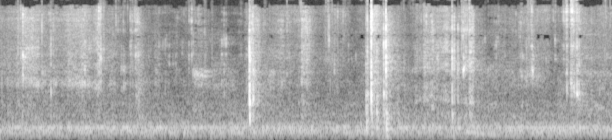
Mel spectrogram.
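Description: A person chewing and biting into crispy fried food, with sharp crunches about two and a half seconds in and again, louder in a quick cluster, near four seconds. A steady low hum runs underneath.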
